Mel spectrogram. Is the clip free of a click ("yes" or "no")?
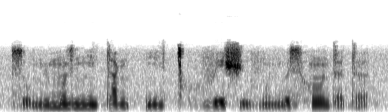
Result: no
